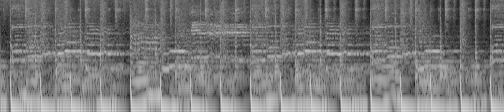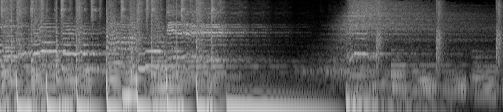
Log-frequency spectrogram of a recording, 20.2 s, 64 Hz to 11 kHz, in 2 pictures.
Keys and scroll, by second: 2.0 ctrl+Tab, 4.4 g, 14.2 shift+a.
